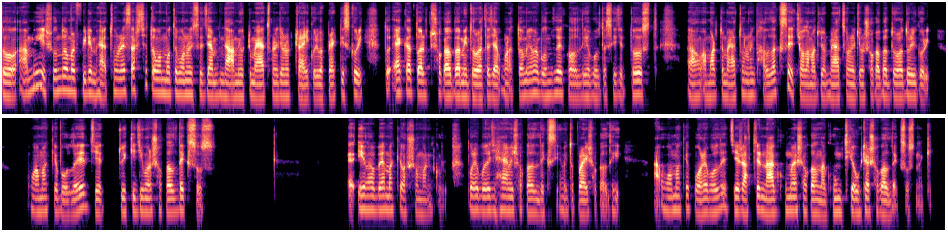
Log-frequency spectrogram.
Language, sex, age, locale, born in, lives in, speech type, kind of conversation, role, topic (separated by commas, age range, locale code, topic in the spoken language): Bengali, male, 18-19, bn-IN, Bangladesh, Bangladesh, conversation, unstructured, none, আপনার দৈনন্দিন জীবনে আপনার কোন অভ্যাসটি সবচেয়ে বেশি বিরক্তিকর বলে মনে হয়?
